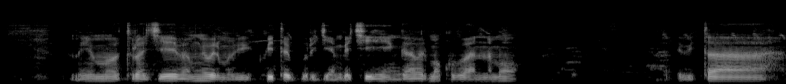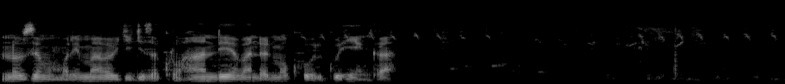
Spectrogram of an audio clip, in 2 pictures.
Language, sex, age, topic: Kinyarwanda, male, 25-35, agriculture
